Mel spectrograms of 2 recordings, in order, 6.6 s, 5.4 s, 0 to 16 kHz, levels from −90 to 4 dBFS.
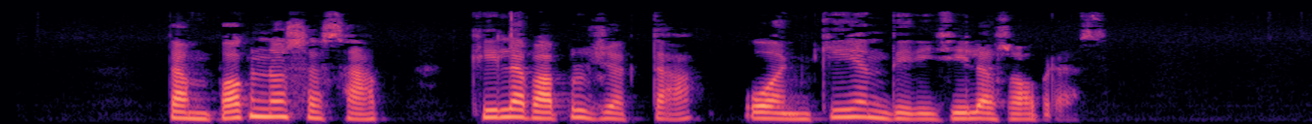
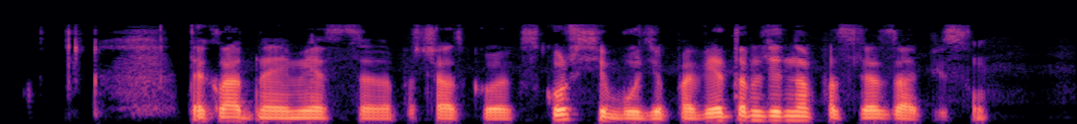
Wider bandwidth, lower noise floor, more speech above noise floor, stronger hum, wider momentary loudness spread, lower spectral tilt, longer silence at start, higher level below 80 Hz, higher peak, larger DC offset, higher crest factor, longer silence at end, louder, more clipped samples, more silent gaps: first, 11.5 kHz vs 7.6 kHz; first, -70 dBFS vs -43 dBFS; first, 49 dB vs 25 dB; neither; first, 12 LU vs 8 LU; second, -5.5 dB/octave vs -7 dB/octave; first, 0.85 s vs 0.65 s; second, -72 dBFS vs -58 dBFS; about the same, -2 dBFS vs -2 dBFS; neither; about the same, 22 dB vs 18 dB; first, 1.05 s vs 0.45 s; second, -22 LUFS vs -19 LUFS; neither; neither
